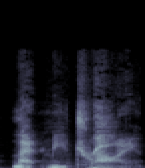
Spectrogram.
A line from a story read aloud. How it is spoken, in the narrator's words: cried E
